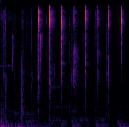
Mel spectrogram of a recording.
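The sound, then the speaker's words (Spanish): Spontaneous applause: sharp handclaps land in a steady rhythm, about two to four per second, fairly loud over a low sustained tonal hum, with no voices. “Aplauso, aplauso espontáneo, sí. Aplauso.”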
